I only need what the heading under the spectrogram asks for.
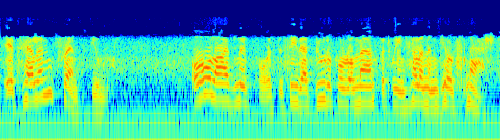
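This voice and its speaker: A woman playing a cold, calculating, sharp-tongued society wife in an old-time radio soap opera. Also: mid-range voice, expressive, normal speed, lightly acted. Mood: gloating. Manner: haughty, sharp-tongued, imperious. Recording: scratchy, narrow-band old radio recording.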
